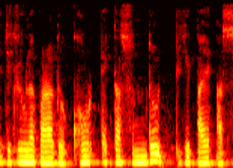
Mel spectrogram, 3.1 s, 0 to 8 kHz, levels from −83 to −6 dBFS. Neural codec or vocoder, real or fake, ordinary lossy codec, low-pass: codec, 16 kHz, 16 kbps, FunCodec, trained on Chinese and English, 50 frames a second; fake; none; 7.2 kHz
